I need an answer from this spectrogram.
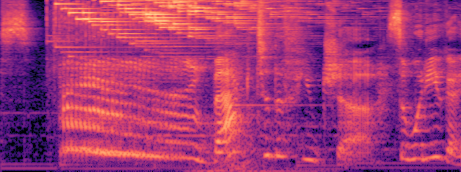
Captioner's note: blows raspberry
